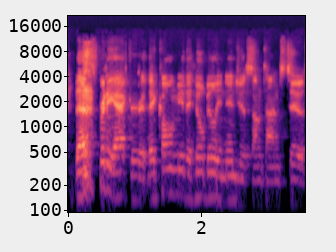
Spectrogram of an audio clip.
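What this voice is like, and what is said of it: Slight southern American twang. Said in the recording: “I do have a bit of a southern twang in my language sometimes ... You do have a southern twang.”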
